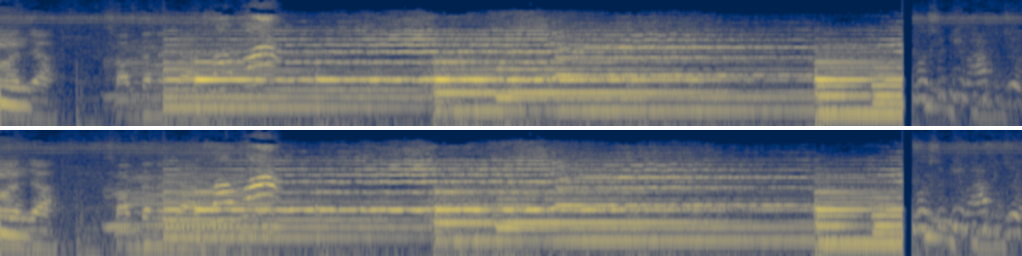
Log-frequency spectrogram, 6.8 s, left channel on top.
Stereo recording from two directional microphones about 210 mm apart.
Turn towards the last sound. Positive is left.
turn(degrees=0)  # may be behind; listen again after turning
